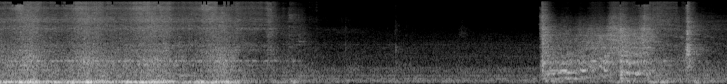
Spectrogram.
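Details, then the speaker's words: 1971 Chevy C10 shortbed; owner sees no accelerator-pump squirt and sprays brake clean in the carb. Steady starter churn pops briefly, then drops off and dies; another short crank also fails. "let's try it out see if it pops off there we go and of course she dies give her another try here"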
